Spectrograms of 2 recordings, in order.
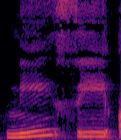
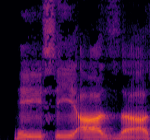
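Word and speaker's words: Nicieza: I think Fabian's last name is pronounced Nisiazi. Nisiazi? – Nisiazi is what he says, so he might be right.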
